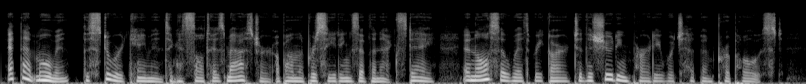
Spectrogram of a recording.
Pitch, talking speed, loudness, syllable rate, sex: 160 Hz, 225 wpm, -19 LUFS, 5.9 syllables/s, female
